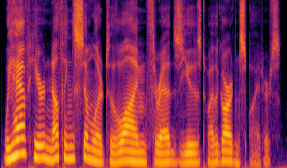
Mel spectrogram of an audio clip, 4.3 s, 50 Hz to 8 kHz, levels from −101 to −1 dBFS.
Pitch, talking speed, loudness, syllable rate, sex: 140 Hz, 195 wpm, -20 LUFS, 4.8 syllables/s, male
